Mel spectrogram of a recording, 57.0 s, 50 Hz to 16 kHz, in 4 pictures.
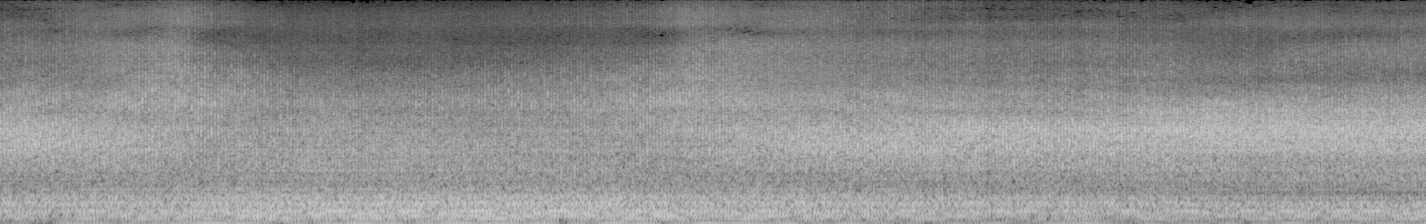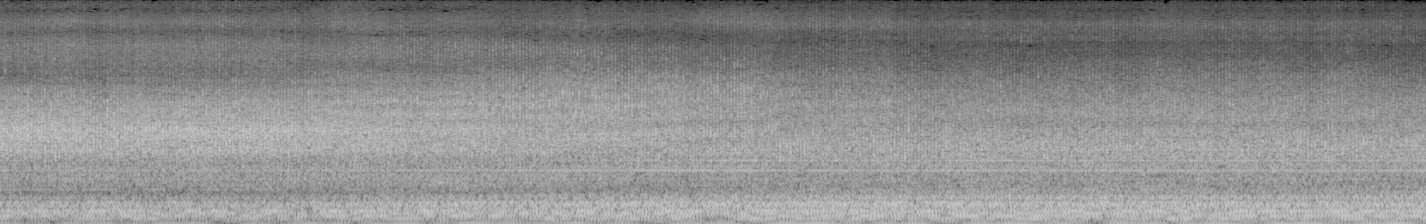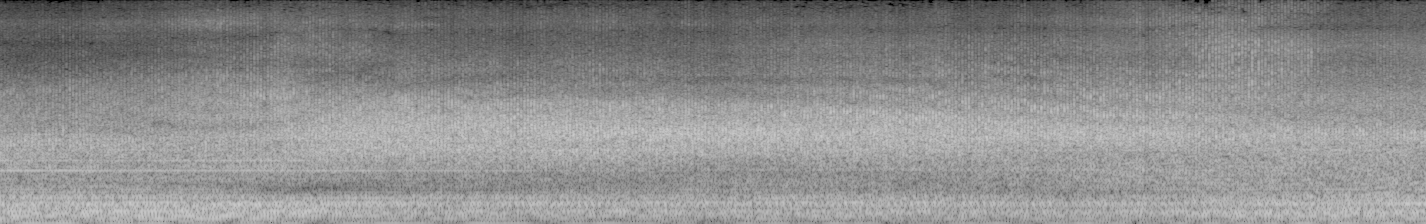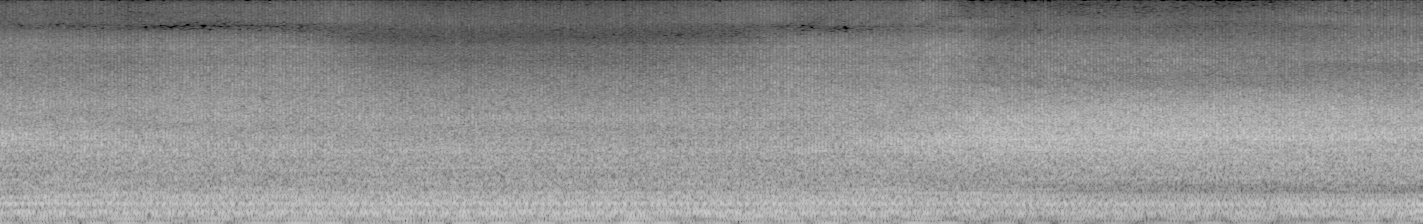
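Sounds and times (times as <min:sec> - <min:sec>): engine-driven water pumps running: 0:00.0 - 0:57.0.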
